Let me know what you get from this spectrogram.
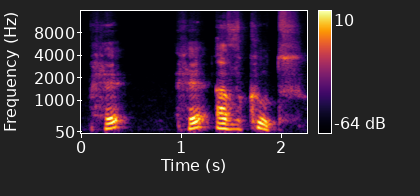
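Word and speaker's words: היאבקות: He'avkut.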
